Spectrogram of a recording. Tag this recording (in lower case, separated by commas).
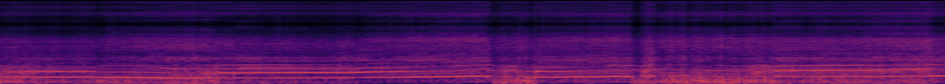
car, vehicle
